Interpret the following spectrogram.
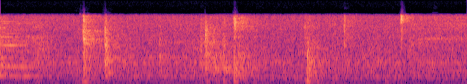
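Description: A few light, sharp clicks and knocks as a blender's power cord and plug are handled and pushed into a wall outlet.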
